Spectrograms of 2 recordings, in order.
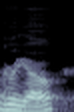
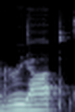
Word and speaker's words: griot: Sure, yes, I call it griot. – Yeah. – Some people colloquially will call it a griot. So if you hear griot, don't judge, just translate to griot.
